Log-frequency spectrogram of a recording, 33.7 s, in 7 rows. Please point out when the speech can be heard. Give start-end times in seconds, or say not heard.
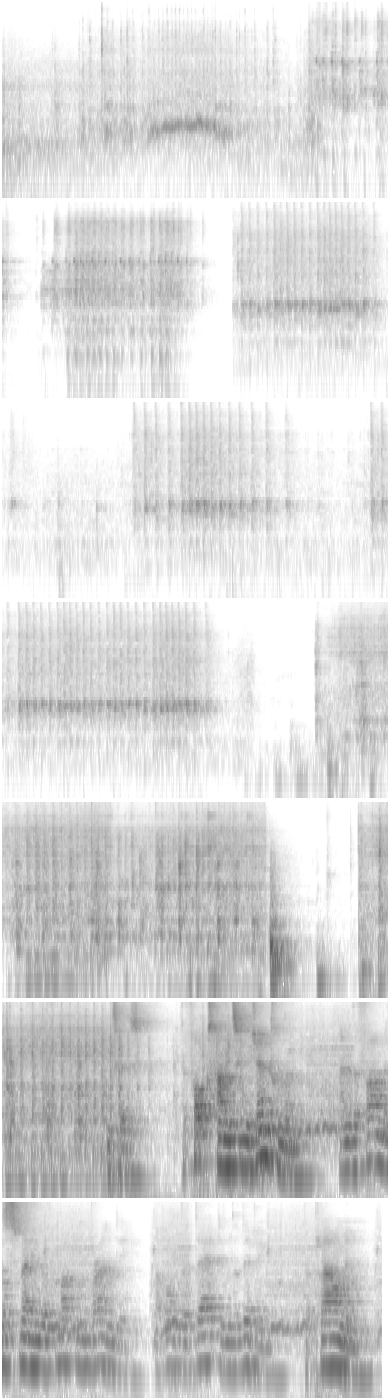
25.4-33.5.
